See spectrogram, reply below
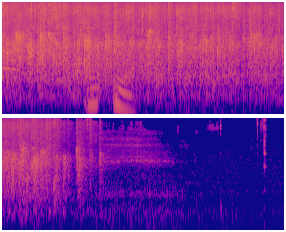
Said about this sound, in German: Yes, geben wir ihnen einen Applaus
